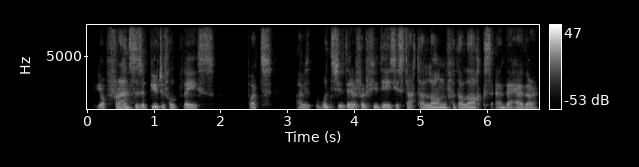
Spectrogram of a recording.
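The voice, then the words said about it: Put-on Scottish accent. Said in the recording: “That Scottish accent was far too good. That was nothing like Kane's Scottish accent.”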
